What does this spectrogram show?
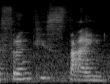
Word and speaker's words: Frankenstein: E por ser suíço, e o Paulo do grupo falou pra mim que a pronúncia correta é Frankenstein.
